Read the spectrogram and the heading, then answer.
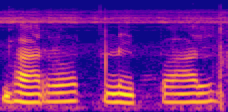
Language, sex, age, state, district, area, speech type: Santali, female, 45-60, Jharkhand, East Singhbhum, rural, spontaneous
